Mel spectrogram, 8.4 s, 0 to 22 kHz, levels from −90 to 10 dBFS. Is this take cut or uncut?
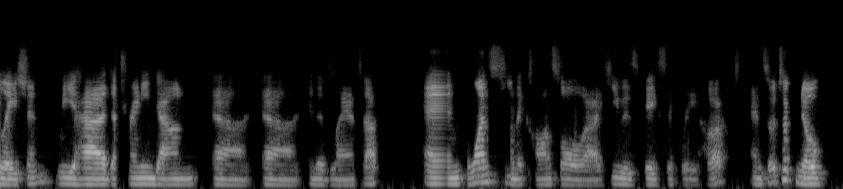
cut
